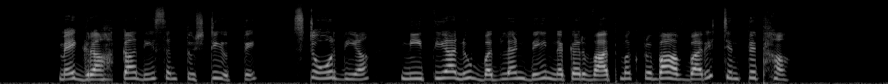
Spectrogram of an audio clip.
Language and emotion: Punjabi, fearful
